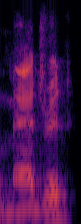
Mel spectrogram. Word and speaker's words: Madrid: Iowa, we've got a town called Madrid. Well, it's spelled Madrid, but we call it Madrid.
